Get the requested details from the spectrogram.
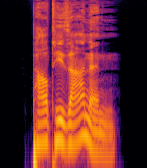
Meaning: partisan (female member of a body of detached light troops)
- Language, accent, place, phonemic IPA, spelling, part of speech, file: German, Germany, Berlin, /paʁtiˈzaːnɪn/, Partisanin, noun, De-Partisanin.ogg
